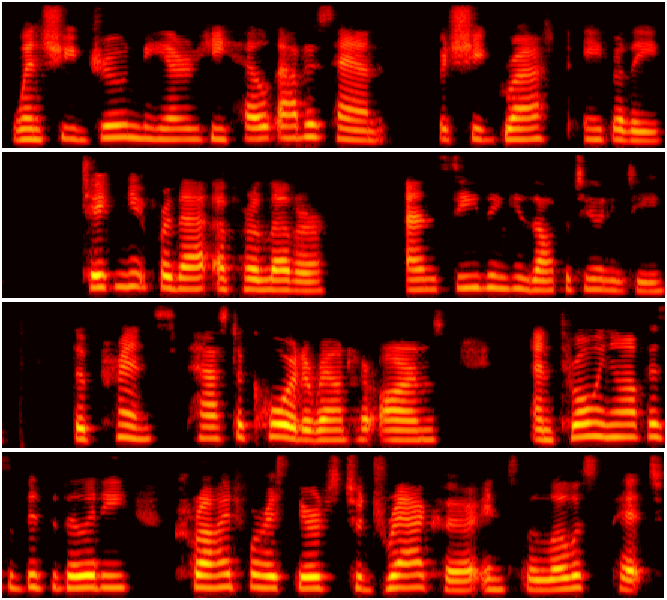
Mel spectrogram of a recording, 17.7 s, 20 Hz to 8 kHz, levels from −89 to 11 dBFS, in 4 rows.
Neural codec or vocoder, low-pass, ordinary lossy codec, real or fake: codec, 16 kHz, 1 kbps, X-Codec, WavLM features, trained on Multilingual LibriSpeech; 7.2 kHz; MP3, 64 kbps; fake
